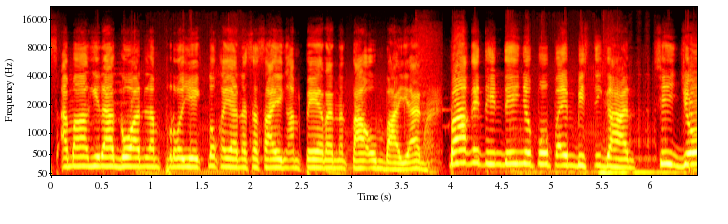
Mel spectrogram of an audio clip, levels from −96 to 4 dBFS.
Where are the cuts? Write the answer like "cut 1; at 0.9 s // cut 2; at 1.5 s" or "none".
cut 1; at 3.9 s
